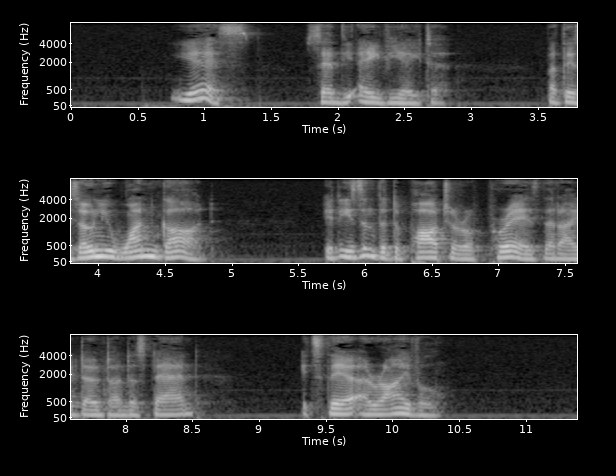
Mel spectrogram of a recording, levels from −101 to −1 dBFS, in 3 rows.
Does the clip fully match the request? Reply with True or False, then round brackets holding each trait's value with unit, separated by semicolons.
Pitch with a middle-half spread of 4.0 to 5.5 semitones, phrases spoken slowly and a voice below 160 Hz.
True (4.7 semitones; 115 wpm; 135 Hz)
